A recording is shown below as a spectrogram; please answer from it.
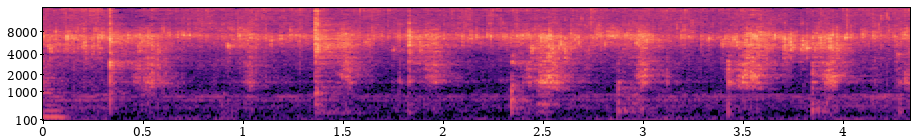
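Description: Garlic is sautéed until golden brown for a chicken curry. A continuous sizzle runs under sharp, repeated clinks and scrapes of a utensil stirring in the pan.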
